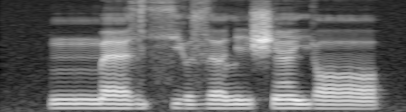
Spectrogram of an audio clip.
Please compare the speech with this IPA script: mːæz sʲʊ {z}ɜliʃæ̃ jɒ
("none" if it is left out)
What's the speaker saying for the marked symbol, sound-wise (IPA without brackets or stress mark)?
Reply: z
